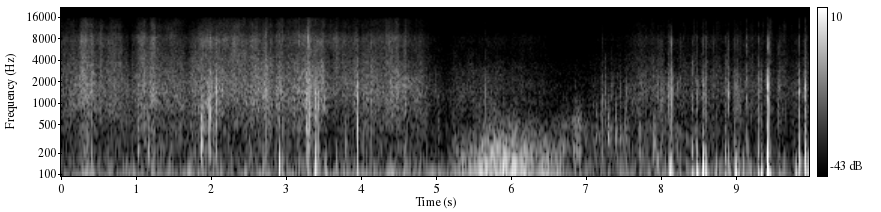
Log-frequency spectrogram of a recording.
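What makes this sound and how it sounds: Black leather gloves worn on both hands rub, squeeze and flex against each other above a furry microphone. Soft, steady leathery rustling and scraping fill the clip, with a low rumbling swell around the middle. Sharper crackling squeaks and snaps grow louder and more frequent toward the end.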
